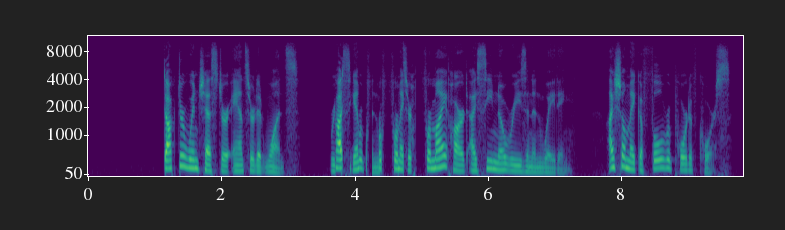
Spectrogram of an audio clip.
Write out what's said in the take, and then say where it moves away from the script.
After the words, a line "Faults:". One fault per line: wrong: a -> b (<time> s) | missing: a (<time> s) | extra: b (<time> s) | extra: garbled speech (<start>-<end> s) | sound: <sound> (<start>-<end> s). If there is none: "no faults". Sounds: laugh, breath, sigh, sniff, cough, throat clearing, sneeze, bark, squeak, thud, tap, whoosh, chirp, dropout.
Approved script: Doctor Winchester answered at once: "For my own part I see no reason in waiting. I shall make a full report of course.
Doctor Winchester answered at once: [garbled] "For my part I see no reason in waiting. I shall make a full report of course.
Faults:
extra: garbled speech (3.6-5.0 s)
missing: own (5.4 s)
